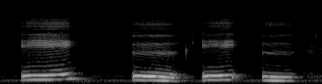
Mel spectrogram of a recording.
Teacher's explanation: la langue ne bouge pas, c'est les lèvres qui bougent.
